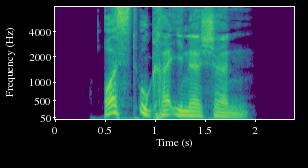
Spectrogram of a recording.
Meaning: inflection of ostukrainisch: 1. strong genitive masculine/neuter singular 2. weak/mixed genitive/dative all-gender singular 3. strong/weak/mixed accusative masculine singular 4. strong dative plural
- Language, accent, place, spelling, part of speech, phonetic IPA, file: German, Germany, Berlin, ostukrainischen, adjective, [ˈɔstukʁaˌʔiːnɪʃn̩], De-ostukrainischen.ogg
